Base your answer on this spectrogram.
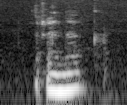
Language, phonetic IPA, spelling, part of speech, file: Polish, [ˈrɨ̃nɛk], rynek, noun, LL-Q809 (pol)-rynek.wav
